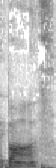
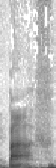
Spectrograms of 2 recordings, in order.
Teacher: Whereas most people in the north of England would say, like I say, Bath. Yeah. With, like, a short A sound. · Shown in: second take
